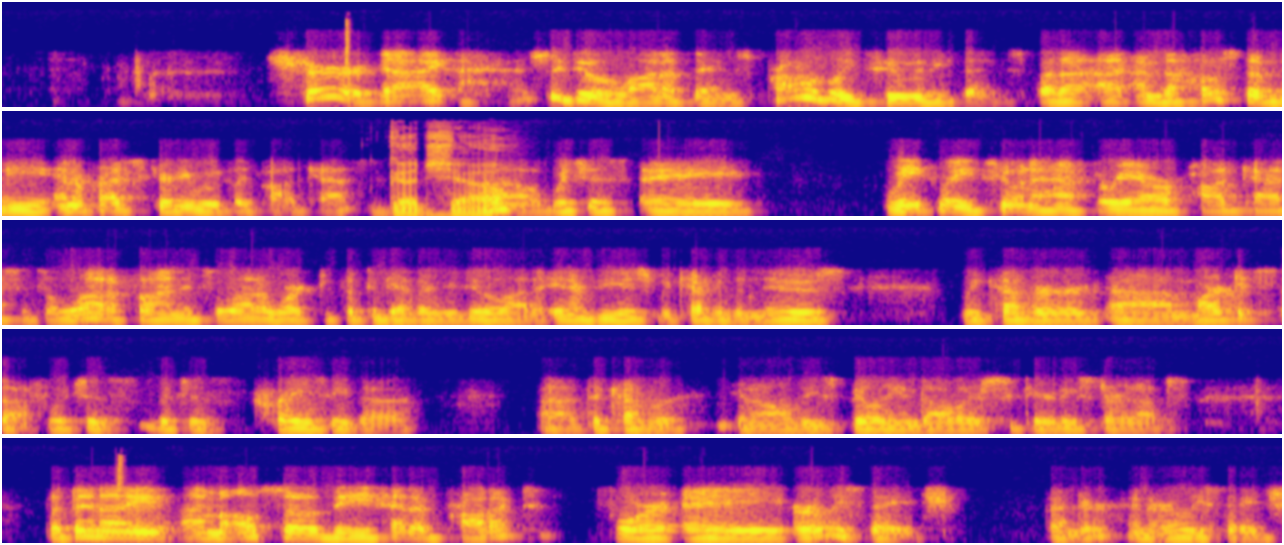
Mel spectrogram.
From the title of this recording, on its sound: Call-In Special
